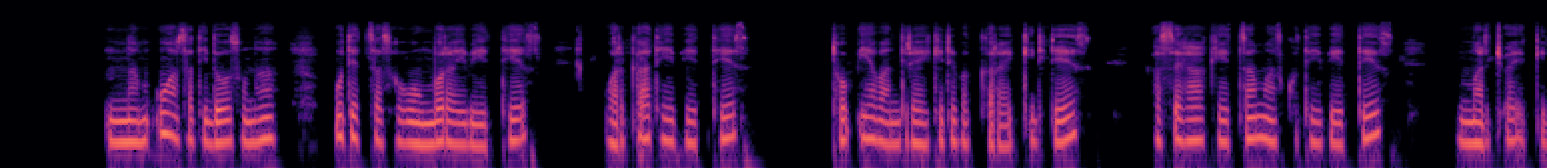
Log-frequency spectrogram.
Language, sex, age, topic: Gamo, male, 25-35, government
